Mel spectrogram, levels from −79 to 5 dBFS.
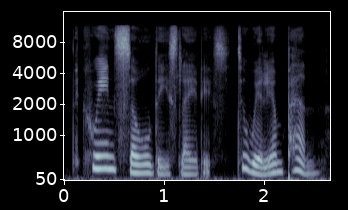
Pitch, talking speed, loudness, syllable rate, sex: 200 Hz, 180 wpm, -23 LUFS, 4.7 syllables/s, female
